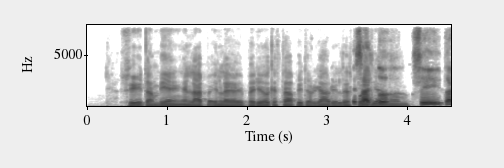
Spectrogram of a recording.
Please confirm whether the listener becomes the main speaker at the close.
Yes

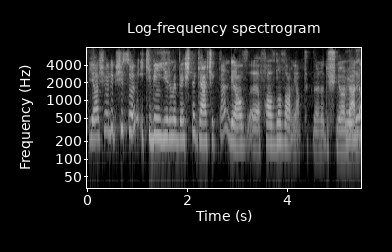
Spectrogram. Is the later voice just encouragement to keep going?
Yes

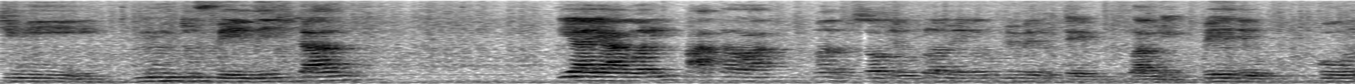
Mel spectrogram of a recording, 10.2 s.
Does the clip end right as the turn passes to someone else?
No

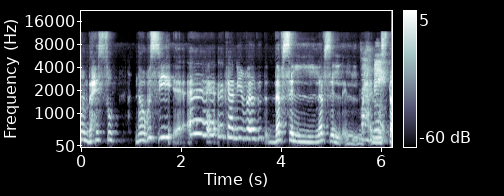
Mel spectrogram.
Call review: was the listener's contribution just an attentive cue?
No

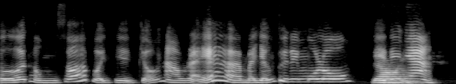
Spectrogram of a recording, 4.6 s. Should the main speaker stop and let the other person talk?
Yes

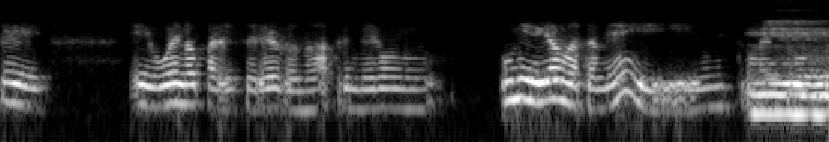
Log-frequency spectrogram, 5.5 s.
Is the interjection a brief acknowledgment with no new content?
No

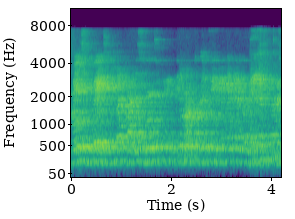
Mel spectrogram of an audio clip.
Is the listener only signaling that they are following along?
No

